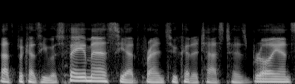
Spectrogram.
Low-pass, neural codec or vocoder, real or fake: 7.2 kHz; none; real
